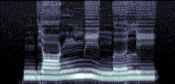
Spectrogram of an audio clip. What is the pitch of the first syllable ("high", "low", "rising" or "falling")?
rising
